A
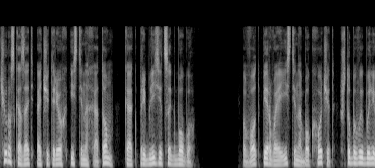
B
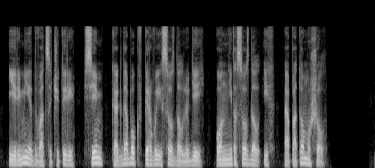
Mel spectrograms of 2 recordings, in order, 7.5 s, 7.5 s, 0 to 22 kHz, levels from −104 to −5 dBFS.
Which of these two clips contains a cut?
B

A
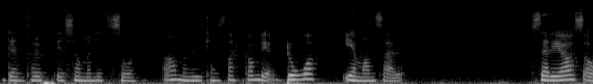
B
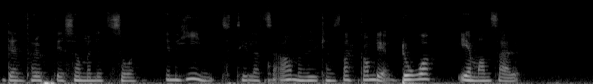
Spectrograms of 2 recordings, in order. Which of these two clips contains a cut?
A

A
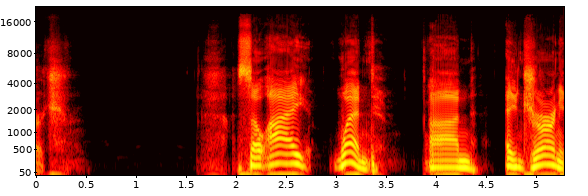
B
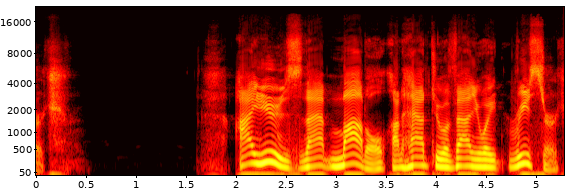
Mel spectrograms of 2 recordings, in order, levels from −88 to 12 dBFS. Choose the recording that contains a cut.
A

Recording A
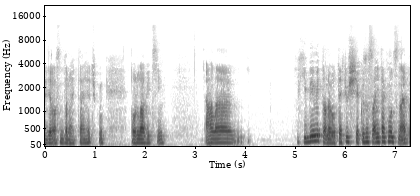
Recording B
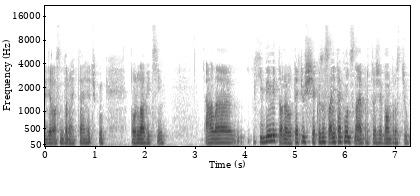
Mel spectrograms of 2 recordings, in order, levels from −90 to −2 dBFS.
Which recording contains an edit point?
B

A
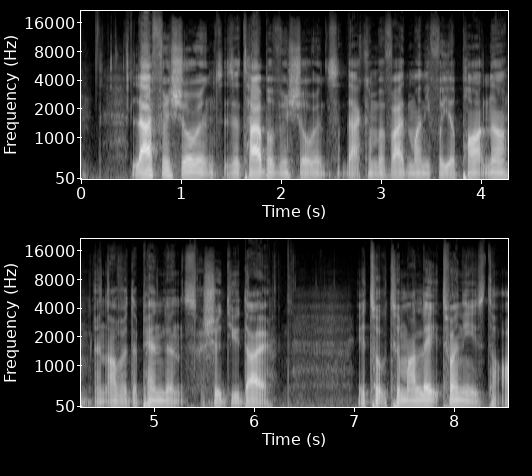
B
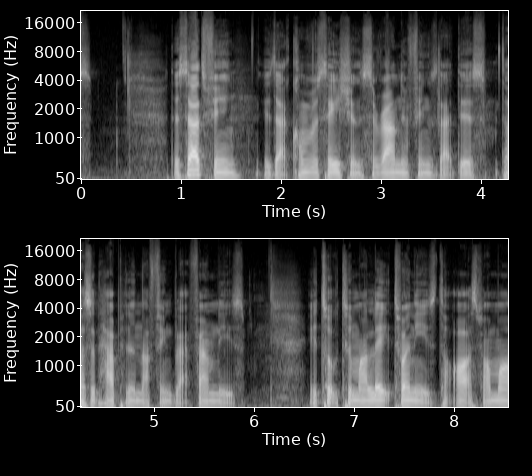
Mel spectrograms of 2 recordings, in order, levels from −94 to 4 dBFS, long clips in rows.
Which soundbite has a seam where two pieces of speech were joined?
A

